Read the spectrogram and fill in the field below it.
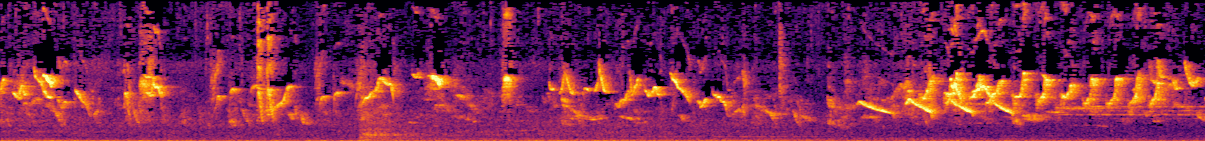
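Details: Chestnut-flanked white-eye kept in captivity: a busy stream of thin, high, quickly repeated chirps and short twitters runs almost without pause, over a steady low background hum.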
